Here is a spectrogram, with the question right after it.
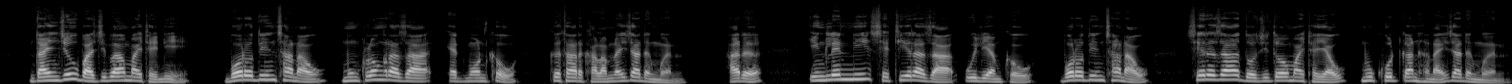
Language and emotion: Bodo, neutral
